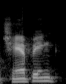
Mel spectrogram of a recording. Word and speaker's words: champing: did I say Ron champing what is that a horse camping it is camping yeah we've everybody who's been saying chomping at the bit has been saying it wrong their whole lives uh like isn't the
